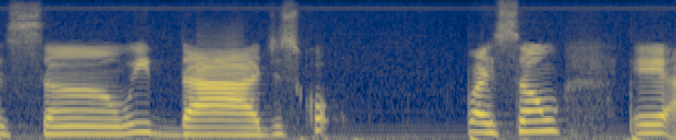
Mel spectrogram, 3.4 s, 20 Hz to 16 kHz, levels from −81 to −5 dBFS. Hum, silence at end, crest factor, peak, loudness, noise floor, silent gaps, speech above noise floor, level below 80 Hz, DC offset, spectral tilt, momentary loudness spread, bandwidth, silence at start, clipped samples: 60 Hz at -45 dBFS; 0 s; 16 dB; -2 dBFS; -17 LUFS; -46 dBFS; none; 27 dB; -38 dBFS; under 0.1%; -3.5 dB/octave; 14 LU; 16 kHz; 0 s; under 0.1%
